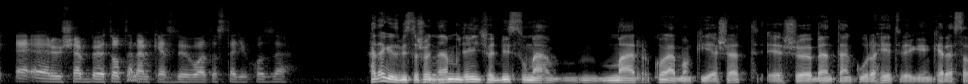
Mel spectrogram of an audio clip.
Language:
Hungarian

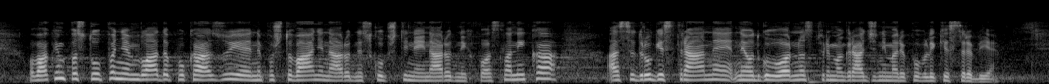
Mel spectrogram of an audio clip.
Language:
Serbian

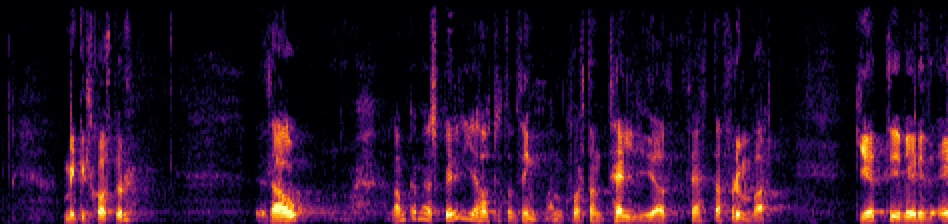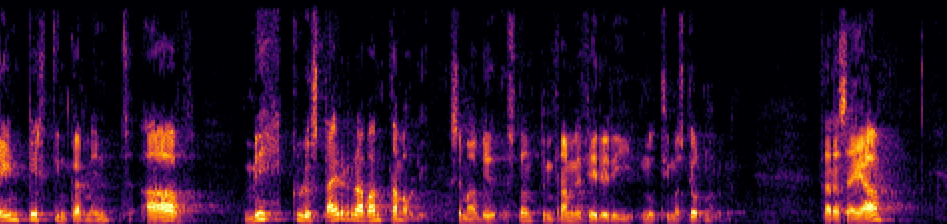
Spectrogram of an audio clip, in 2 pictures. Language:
Icelandic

